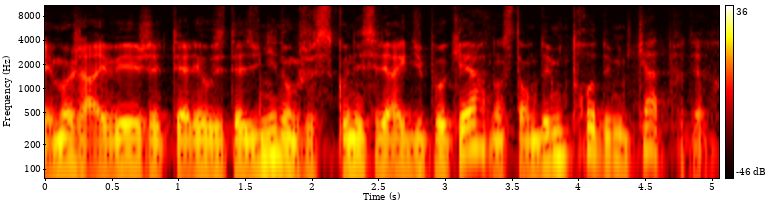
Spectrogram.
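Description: A man talks at medium pitch. He has an ordinary speaking voice. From southeast France, Nice hinterland. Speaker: video director for a poker company. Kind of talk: casual chat.

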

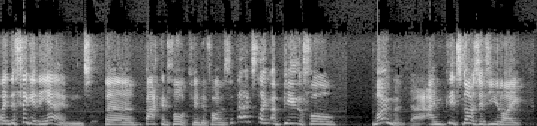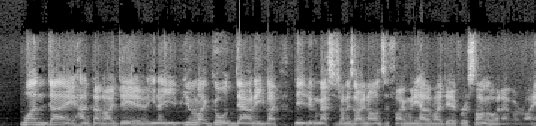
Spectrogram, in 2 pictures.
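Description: Fairly quick in pace, the delivery comes in an unremarkable speaking voice. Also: man, fairly high pitch for a man. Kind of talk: casual chat.

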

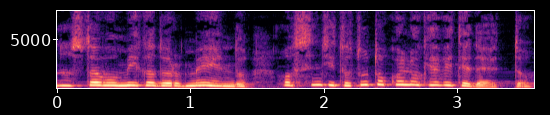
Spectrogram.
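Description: Music plays in the background as a woman does a hoarse, put-on character voice. Her pitch is high and her pace moderate. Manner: drowsy, defensive.

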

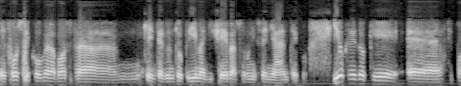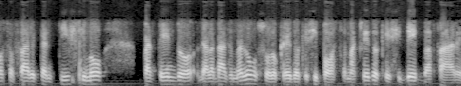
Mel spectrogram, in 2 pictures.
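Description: Noticeable noise fills the background. The talking proceeds at a moderate pace. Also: man. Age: 60s. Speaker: middle school teacher. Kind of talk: phone-in call. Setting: phone call.

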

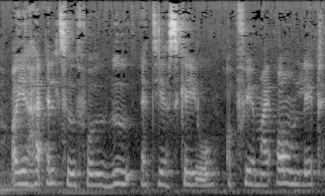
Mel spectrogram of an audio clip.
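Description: A woman's voice in an Arabic accent, with monotone, flat intonation and vocal fry. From Jordan (Palestinian family). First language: Arabic (speaking Danish). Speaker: women's rights activist. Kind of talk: interview.

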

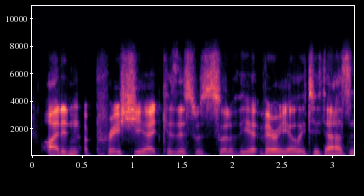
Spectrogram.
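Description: Speaking at a very fast pace with an Australian accent, a man uses a fairly low pitch. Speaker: fund manager and former lawyer. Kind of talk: interview conversation about investing.

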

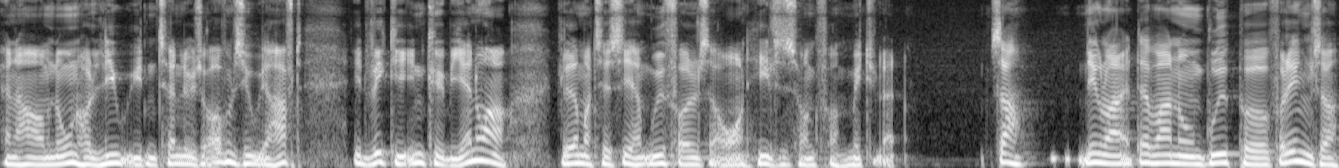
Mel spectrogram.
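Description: Speaking at a fairly quick pace, a man with an ordinary speaking voice keeps a medium pitch, ordinary pitch variation and very even loudness. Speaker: fan podcast host. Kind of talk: casual football discussion.

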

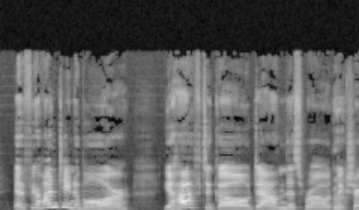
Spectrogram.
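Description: In a put-on character voice with an American accent, a woman speaks high and with lively intonation. Her pace is fairly slow, and the recording is very clean with a silent background.

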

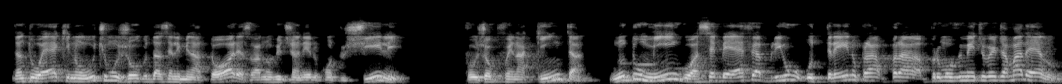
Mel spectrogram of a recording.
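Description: A high-pitched man at a moderate pace, with very wide pitch swings. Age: 50s. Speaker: football supporter group member, insurance broker. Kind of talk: podcast interview.

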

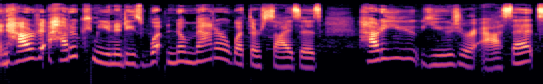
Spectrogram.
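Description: On a very clean recording with a silent background, a woman with an American accent speaks at a fairly slow pace with very wide pitch swings. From Oklahoma. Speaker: think tank program executive. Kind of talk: interview. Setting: conference event.

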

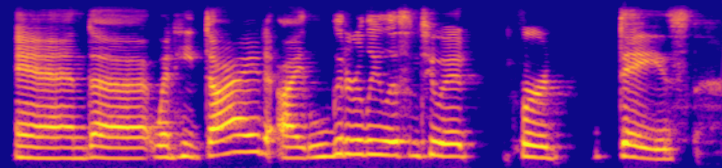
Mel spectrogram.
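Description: A woman with a plain, everyday voice speaks at a fairly high pitch. Her pitch variation is ordinary and her pace fairly slow. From Newfoundland, Canada. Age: 30s. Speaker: comedian. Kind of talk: casual interview chat.

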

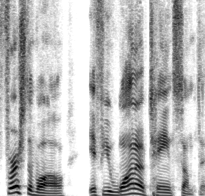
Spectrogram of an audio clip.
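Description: In a very clean recording with a silent background, a man with a Boston accent speaks at a fairly slow pace. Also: dry, close sound with no echo. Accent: Boston accent, fairly strong. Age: 60s. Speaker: coach. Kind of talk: casual solo talk about coaching. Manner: can get loud and animated.

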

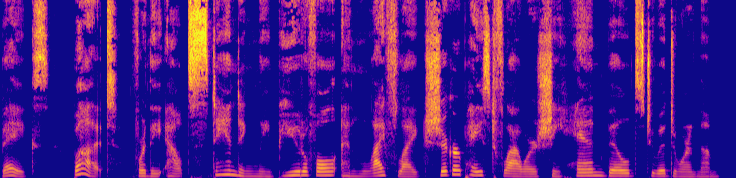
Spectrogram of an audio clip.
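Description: A woman speaks fairly slowly in an unremarkable speaking voice, fairly low in pitch with lively intonation. The sound is dry and close, with no echo. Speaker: podcast host and food writer. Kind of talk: interview chat. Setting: hotel room.

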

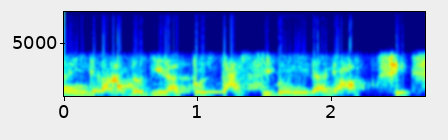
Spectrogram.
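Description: A woman's fairly high voice moves at a moderate pace amid noticeable background noise. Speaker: retired teacher. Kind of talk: radio call-in. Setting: phone call.

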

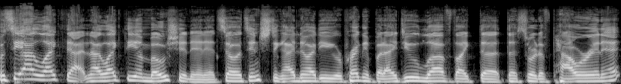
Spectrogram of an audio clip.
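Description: Delivered at a very fast pace with lively intonation and very even loudness, the voice comes through over noticeable background noise. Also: man, fairly high pitch for a man. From Long Beach, California. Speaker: podcast interviewer. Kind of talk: casual interview chat, with swearing. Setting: video call.

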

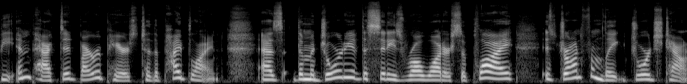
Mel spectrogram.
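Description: A woman talks fairly quickly in an unremarkable speaking voice. Her pitch is fairly high, with ordinary pitch variation. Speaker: radio reporter. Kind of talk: scripted radio news report, read aloud. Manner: formal, even and informative, steady newsreading pace.

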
